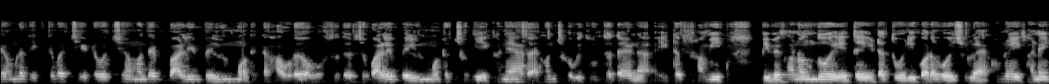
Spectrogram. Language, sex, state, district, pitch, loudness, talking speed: Bengali, male, West Bengal, Kolkata, 120 Hz, -18 LUFS, 200 wpm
